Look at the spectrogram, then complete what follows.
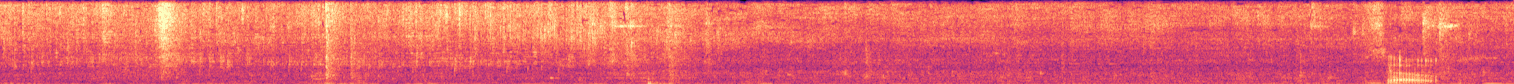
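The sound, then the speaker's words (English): Water is poured out in a steady, fairly quiet splashing stream, with a few brief knocks and clinks along the way and a louder gush near the end. “We're going to empty all this out, you guys.”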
